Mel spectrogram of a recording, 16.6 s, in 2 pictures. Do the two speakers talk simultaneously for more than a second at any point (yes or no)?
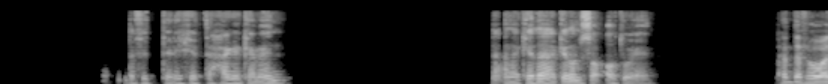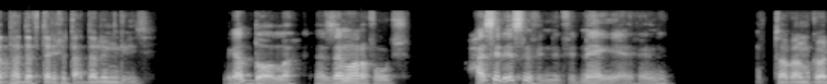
no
